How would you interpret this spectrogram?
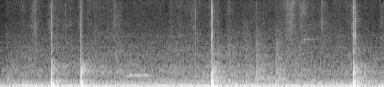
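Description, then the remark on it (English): Four sharp, hard knocks on a wooden door, unevenly spaced, a quick pair followed by two single raps after longer pauses, over a low steady hum with no voices. “they're beginning to knock on the boat.”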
